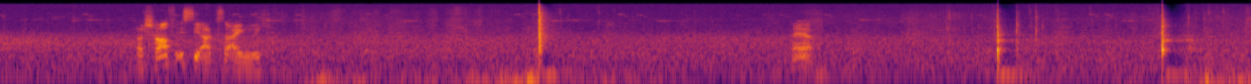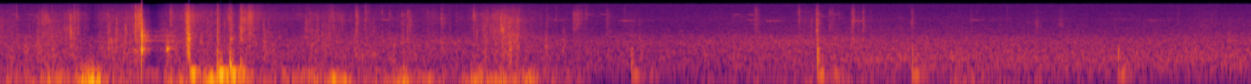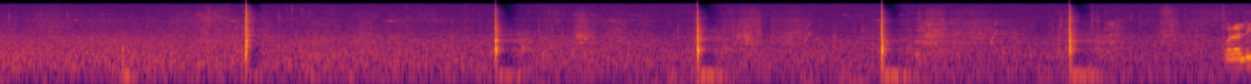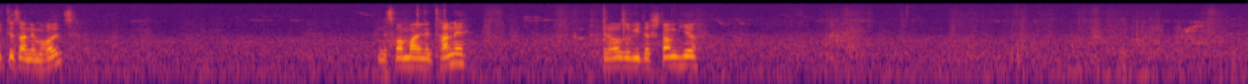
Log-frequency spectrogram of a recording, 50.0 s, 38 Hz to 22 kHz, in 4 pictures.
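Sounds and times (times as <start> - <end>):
wind rumbling on microphone: 2.7 - 36.6
axe striking wooden block: 5.4 - 5.7, 9.9 - 10.4, 11.6 - 12.0, 13.8 - 15.0, 27.4 - 27.7, 30.0 - 30.4, 32.0 - 32.3, 33.8 - 34.1, 35.6 - 36.1
heavy dull thuds: 11.6 - 16.7, 20.2 - 24.1, 26.2 - 26.5.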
